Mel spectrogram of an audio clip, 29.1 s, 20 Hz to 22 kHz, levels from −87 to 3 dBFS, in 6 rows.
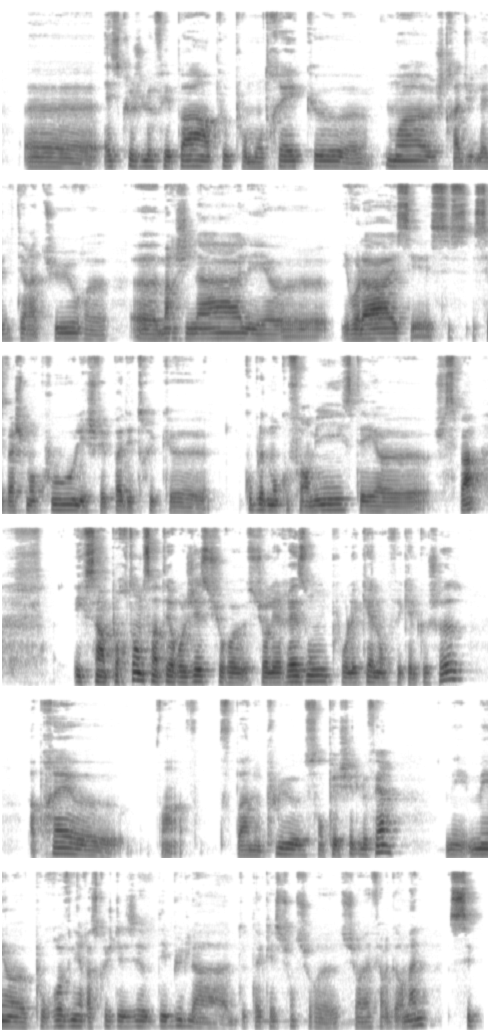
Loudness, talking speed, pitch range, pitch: -27 LUFS, 195 wpm, 110-125 Hz, 120 Hz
